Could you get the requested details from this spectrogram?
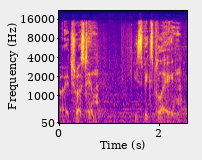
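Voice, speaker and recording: A man whispers in a put-on character voice over loud background noise. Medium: machinima. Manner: terse, grave.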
